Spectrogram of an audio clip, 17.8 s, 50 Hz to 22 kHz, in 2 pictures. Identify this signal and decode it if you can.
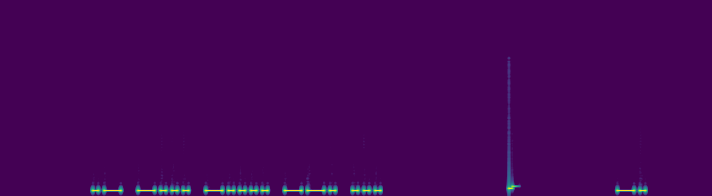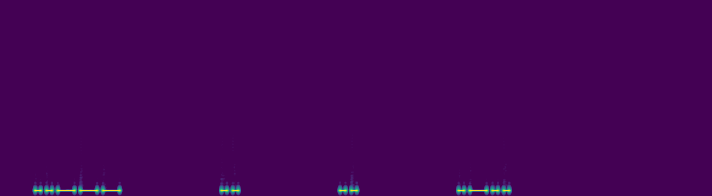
Morse code, heard as a keyed tone, about 17 wpm, spaced as for 9 wpm, 700 Hz. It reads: AB6GS N2IIL
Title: USA Call Signs - 5 Characters - 6x Character Spacing - 17wpm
